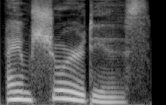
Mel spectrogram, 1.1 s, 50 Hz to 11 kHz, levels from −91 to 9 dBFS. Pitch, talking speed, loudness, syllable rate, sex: 205 Hz, 270 wpm, -15 LUFS, 5.4 syllables/s, female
